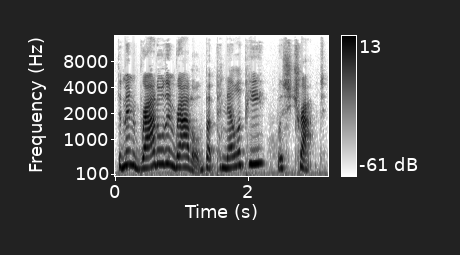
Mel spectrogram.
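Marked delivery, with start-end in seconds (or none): none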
